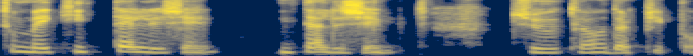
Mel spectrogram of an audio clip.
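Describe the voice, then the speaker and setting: A woman speaks at a fairly quick pace with a Brazilian accent. The sound is dry and close, with no echo. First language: Portuguese. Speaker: academic conference speaker. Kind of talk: conference presentation. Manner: halting.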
